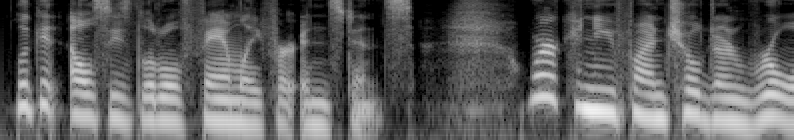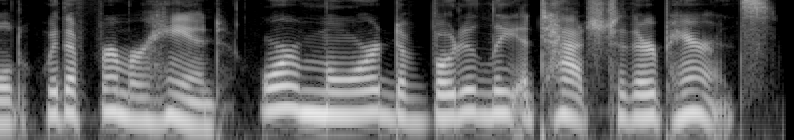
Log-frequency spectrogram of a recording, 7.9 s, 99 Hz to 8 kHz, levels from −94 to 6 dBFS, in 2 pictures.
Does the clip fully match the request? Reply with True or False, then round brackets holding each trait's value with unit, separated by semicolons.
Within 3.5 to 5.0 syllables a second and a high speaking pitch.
False (5.6 syllables/s; 210 Hz)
